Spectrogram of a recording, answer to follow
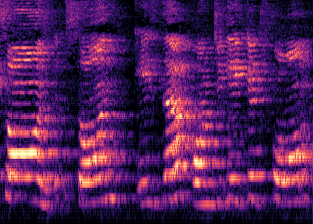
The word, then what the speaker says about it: sont: Ce sont des pommes. Ce sont des pommes. You will put S here, but you will not pronounce the S. Ce sont.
